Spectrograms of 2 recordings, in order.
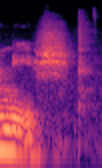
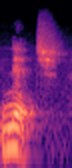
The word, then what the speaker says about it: niche: What about your niche? Now, I know some of you have been calling it niche, but I'm in France, so we're going to say it correctly.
